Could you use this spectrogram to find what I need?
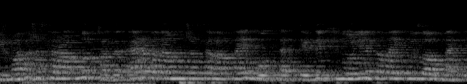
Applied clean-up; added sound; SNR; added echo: none; Wind; 18 dB; reverberation time 1.2 s.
